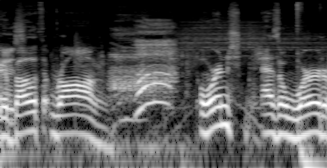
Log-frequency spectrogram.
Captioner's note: both gasping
